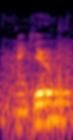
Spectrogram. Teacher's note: the low rise is also used to be soothing reassuring and encouraging with a statement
